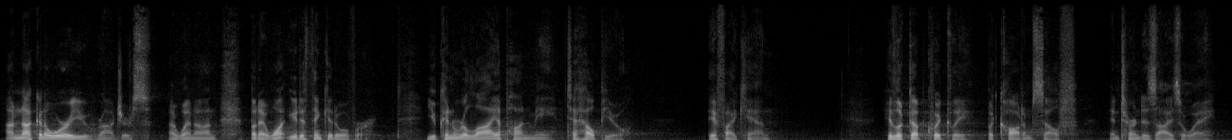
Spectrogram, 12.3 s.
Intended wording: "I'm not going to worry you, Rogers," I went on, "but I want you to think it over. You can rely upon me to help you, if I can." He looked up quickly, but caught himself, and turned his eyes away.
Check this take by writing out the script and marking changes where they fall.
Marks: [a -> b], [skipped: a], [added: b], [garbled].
"I'm not going to worry you, Rogers," I went on, "but I want you to think it over. You can rely upon me to help you, if I can." He looked up quickly, but caught himself, and turned his eyes away.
